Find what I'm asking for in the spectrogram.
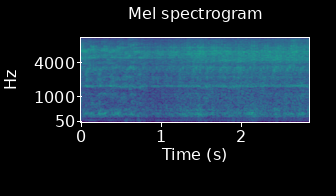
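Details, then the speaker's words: Volvo with new spark plugs and coils, scanner suggests cylinder 5, checked cylinder by cylinder with scope: steady idle with faint irregular stumble in exhaust pulse; misfire found occurring on cylinder 3 at idle. "Miren, el Mi fire está ocurriendo en este momento. Déjenme estabilizo la señal. Ahí, ahí ocurre la falla."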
